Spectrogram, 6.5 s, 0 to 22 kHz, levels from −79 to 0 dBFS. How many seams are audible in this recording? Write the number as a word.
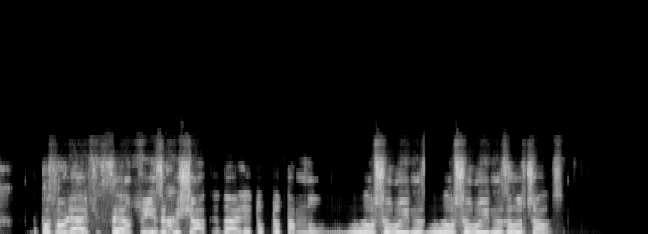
one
